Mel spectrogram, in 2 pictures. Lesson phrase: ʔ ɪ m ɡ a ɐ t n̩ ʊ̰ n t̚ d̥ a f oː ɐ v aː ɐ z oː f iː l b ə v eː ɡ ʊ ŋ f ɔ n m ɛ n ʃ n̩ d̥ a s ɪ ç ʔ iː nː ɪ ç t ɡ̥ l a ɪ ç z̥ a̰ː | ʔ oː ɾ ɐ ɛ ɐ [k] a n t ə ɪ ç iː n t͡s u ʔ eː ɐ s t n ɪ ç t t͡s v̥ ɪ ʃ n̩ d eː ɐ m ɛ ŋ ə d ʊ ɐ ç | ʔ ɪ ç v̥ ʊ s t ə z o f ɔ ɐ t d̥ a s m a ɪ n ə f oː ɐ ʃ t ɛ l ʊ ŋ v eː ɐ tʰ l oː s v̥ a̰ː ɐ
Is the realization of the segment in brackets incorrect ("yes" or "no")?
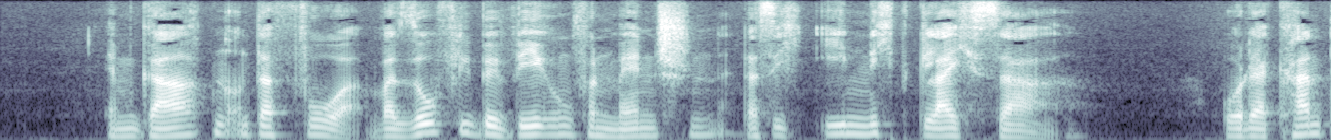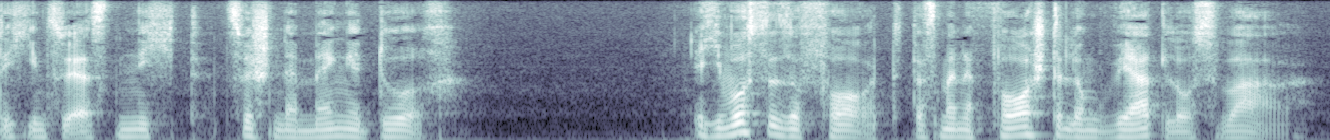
yes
